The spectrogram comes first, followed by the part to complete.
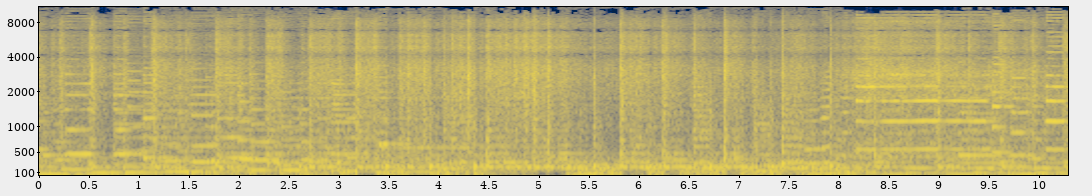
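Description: Live small-group jazz: a saxophone playing over double bass and a drum kit, with sustained higher notes coming in about eight seconds in.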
